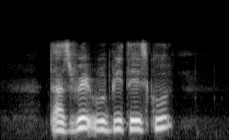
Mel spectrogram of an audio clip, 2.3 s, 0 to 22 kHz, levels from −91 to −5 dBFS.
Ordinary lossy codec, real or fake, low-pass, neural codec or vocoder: Opus, 24 kbps; real; 7.2 kHz; none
